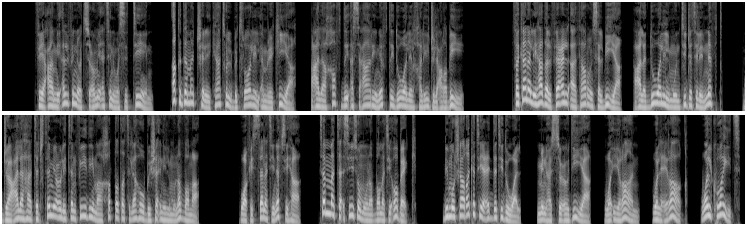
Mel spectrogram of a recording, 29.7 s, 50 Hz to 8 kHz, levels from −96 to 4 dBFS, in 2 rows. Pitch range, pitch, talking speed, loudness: 125-180 Hz, 150 Hz, 95 wpm, -24 LUFS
